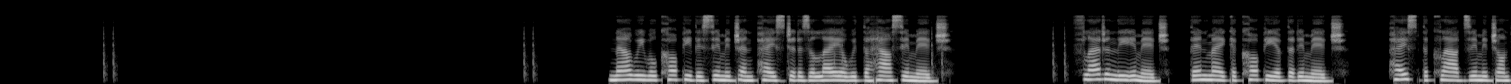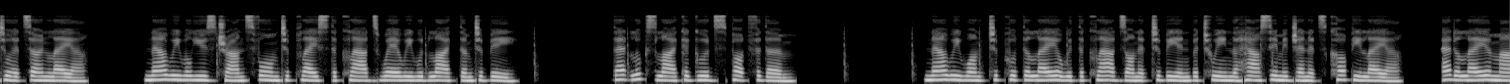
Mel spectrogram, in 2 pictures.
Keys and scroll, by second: 6.6 super+a, 15.7 super+t, 22.0 Return, 29.7 w.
